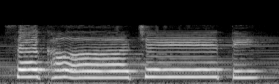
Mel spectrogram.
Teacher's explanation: ಭಕ್ತೋಸಿ ಮೇ ಸಖಾ ಚೇತಿ. ಸಖಾ ಚೇತಿ ಚೇ ದೀರ್ಘ, ಚರಣದ ಕೊನೆಗೆ ತಿ ರಸ್ವ ಇದೆ.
